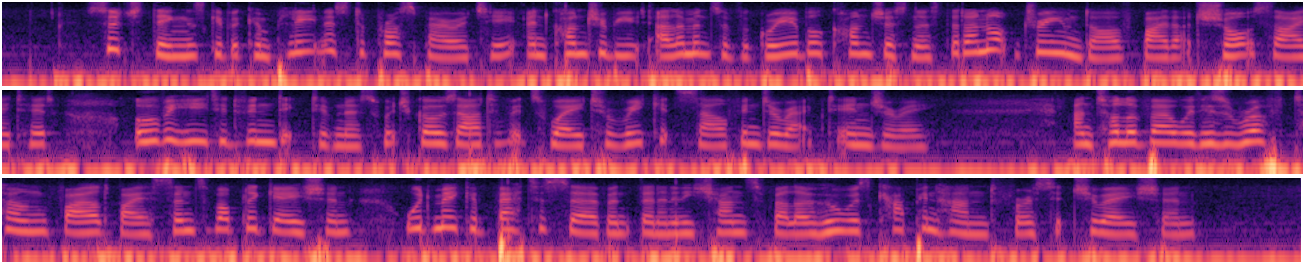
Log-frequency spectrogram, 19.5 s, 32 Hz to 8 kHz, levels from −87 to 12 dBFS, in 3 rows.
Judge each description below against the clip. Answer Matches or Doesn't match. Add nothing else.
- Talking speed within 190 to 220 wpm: Matches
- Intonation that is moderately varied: Matches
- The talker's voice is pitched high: Matches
